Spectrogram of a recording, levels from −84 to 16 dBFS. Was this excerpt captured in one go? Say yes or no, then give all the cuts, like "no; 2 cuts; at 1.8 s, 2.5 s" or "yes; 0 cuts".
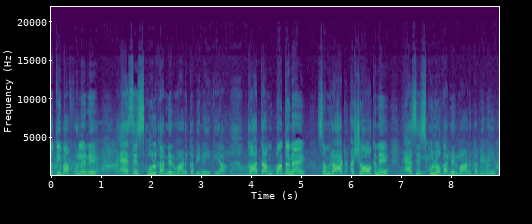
yes; 0 cuts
